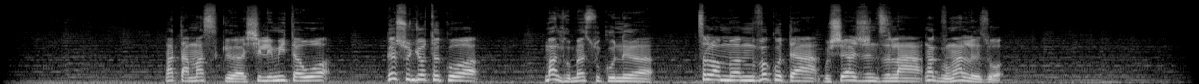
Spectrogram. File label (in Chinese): 凉山彝语; 地中海大马士革; nuosu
